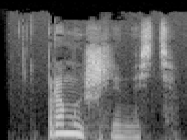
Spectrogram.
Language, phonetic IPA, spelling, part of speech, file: Russian, [prɐˈmɨʂlʲɪn(ː)əsʲtʲ], промышленность, noun, Ru-промышленность.ogg
- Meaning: industry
